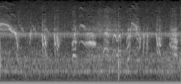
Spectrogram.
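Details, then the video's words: Eurasian reed warbler song of quick, jerky chirps and short scratchy notes in an uneven chattering run, with a constant high hum behind it. "Cserregő nádiposzáta"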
